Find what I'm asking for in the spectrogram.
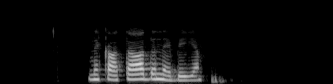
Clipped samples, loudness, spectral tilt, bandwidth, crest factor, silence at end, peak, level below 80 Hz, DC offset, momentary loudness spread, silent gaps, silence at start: under 0.1%; -19 LUFS; -10 dB/octave; 5.4 kHz; 20 dB; 1.3 s; -2 dBFS; -74 dBFS; under 0.1%; 10 LU; none; 0.9 s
